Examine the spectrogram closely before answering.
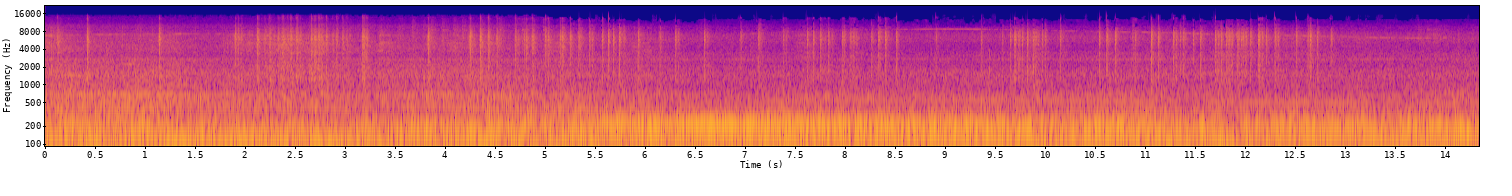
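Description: Bus running at speed, heard from inside the cabin: a steady low engine and road rumble with constant clicking and rattling from the interior. A stronger engine drone comes in midway and holds for several seconds.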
